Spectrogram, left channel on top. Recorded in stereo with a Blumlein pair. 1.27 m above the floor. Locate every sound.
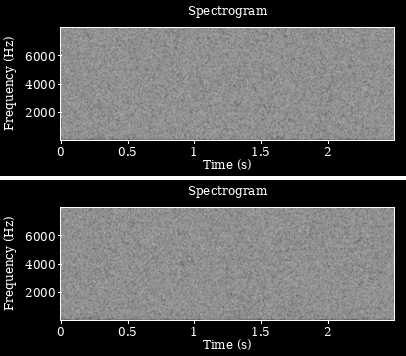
Only background noise.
